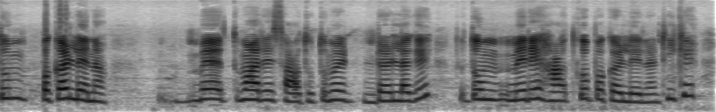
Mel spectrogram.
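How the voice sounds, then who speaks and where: A woman's voice: high-pitched, moderate pace, dull audio. A woman voicing a flustered young man who stammers as he denies being scared, in a storybook reading. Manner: stammering, defensive. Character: flustered young man hiding his fear.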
